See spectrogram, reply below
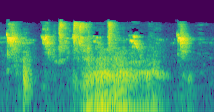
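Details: Budgerigars inside the breeding room of a budgie farm: a quick run of bright chirps and harsh squawks with short pauses between them, plus a low rumbling murmur in the middle.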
